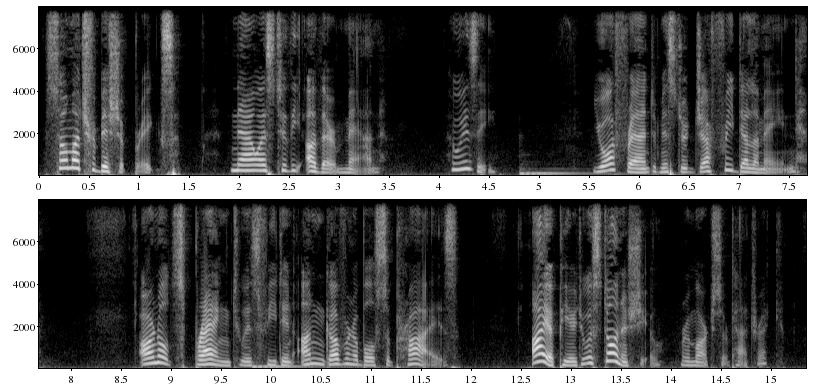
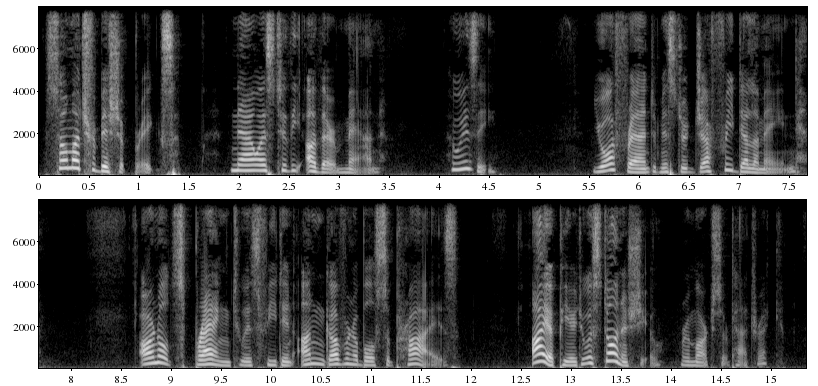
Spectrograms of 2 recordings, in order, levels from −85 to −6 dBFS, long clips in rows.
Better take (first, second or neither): second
